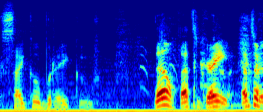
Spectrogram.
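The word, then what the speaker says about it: サイコブレイク: It's called Psycho Break instead of The Evil Within, and you pronounce it in Japanese like Psycho Breaku.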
